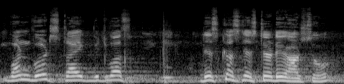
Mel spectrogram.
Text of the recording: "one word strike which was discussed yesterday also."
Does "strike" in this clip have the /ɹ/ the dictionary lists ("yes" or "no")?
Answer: yes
